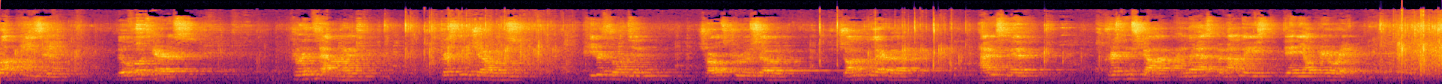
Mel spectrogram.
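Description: A man speaks steadily into a microphone in a large echoing hall.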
